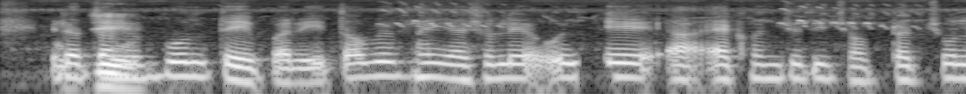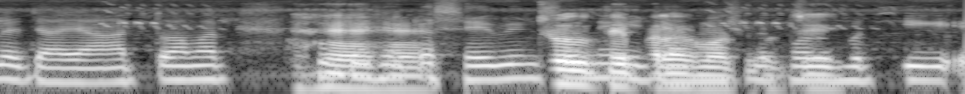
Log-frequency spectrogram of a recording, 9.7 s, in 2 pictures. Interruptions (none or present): present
